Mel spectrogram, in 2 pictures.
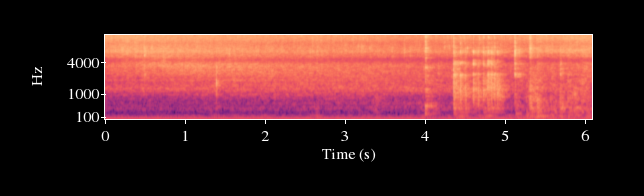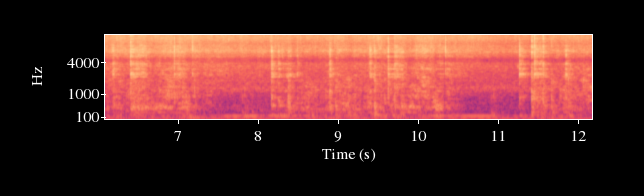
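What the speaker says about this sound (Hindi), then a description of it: "ऑयल हमारा गर्म हो चुका है। अब मैं ये लहसुन चॉप किया हुआ इसके अंदर ऐड करूँगी।" Chopped garlic frying in hot oil in a large daig pot, steady sizzling under a constant low hum, with bursts of stirring and scraping about a third of the way in, close and continuous, no voices.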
